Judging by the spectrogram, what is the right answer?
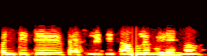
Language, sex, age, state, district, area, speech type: Marathi, female, 18-30, Maharashtra, Solapur, urban, conversation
